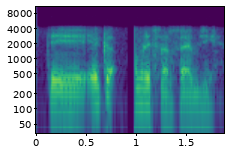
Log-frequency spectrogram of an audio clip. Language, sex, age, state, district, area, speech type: Punjabi, male, 18-30, Punjab, Muktsar, rural, conversation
